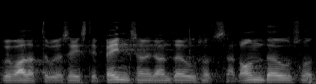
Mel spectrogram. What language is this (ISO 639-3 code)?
est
